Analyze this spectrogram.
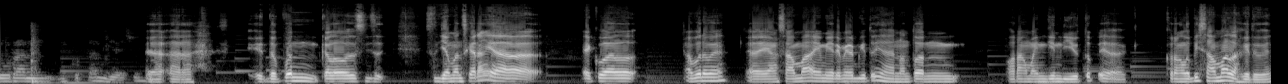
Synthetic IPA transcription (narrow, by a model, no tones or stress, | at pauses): uɾanlikut̪anaəʔə | it̪upʊnkalows | səd͡ʒamansə̥kaɾaŋja | ekual | apanamaɲaəjaŋsamajaŋmiɾɪpmiɾɪp̚ɡit̪ujanɔnt̪ɔn | oɾaŋmaɪnɡɪmdijut̪ʊpja | kuɾaŋləbɪhsamalahɡit̪ukan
